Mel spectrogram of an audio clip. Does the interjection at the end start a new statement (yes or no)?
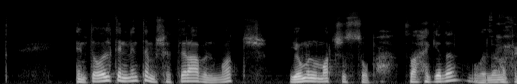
yes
